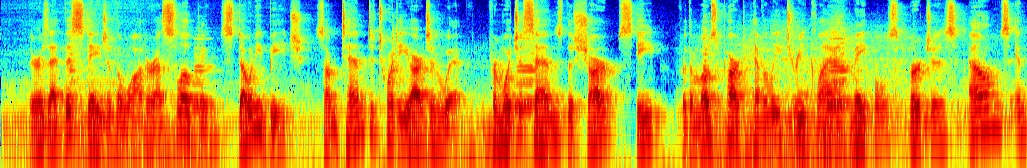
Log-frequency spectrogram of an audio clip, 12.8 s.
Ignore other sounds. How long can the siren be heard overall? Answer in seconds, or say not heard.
not heard.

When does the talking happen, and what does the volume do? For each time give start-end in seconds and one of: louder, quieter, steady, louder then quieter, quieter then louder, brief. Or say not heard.
0.3-12.8 steady.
